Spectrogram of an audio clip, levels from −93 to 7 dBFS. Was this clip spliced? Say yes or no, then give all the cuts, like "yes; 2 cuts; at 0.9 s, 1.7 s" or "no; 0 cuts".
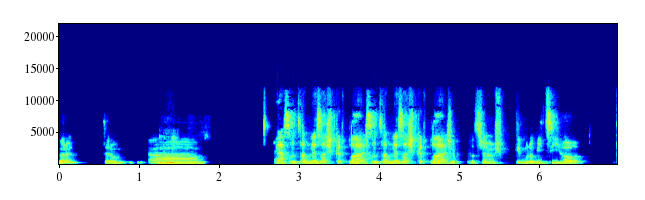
yes; 2 cuts; at 3.8 s, 5.7 s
